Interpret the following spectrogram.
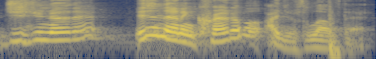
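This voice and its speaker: A middle-aged man giving a public lecture, telling stories with sudden swings from hushed asides to loud, fired-up passages. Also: high-pitched, wildly swooping pitch, a little fast. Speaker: speaker.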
